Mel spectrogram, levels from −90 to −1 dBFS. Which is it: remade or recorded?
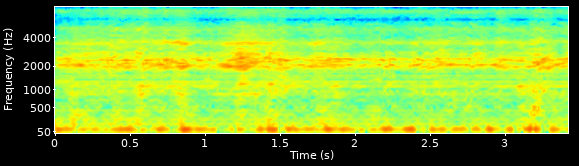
remade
